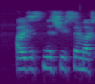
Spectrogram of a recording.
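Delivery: ordinary delivery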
